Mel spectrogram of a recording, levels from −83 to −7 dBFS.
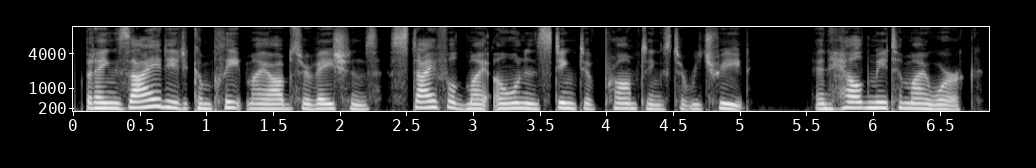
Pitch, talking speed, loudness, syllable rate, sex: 195 Hz, 165 wpm, -18 LUFS, 5.2 syllables/s, female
